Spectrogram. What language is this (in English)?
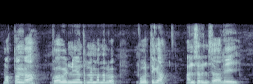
Telugu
